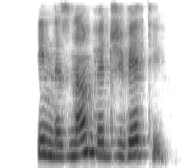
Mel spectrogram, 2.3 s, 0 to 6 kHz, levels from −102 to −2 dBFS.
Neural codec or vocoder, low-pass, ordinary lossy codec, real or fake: none; 5.4 kHz; AAC, 24 kbps; real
